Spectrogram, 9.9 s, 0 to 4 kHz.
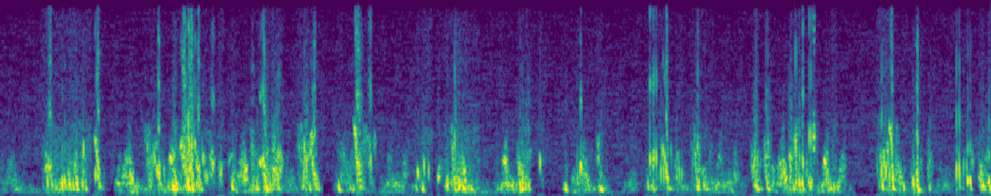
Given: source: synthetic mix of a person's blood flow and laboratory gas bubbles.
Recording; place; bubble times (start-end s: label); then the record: Doppler ultrasound of blood flow; precordium
0.43-1.08 s: bubbles
1.44-2.39 s: bubbles
2.51-2.85 s: bubbles
2.98-3.23 s: bubbles
3.36-3.79 s: bubbles
4.15-4.34 s: bubbles
4.37-4.82 s: bubbles
5.17-5.34 s: bubbles
5.38-5.46 s: bubbles
5.64-5.73 s: bubbles
5.77-5.87 s: bubbles
5.97-6.08 s: bubbles
6.46-6.87 s: bubbles
6.91-7.19 s: bubbles
7.51-7.76 s: bubbles
7.89-8.20 s: bubbles
8.32-8.40 s: bubbles
8.78-9.25 s: bubbles
9.28-9.35 s: bubbles
9.54-9.92 s: bubbles
From the record:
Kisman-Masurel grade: 343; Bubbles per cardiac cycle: rolling drumbeat, 9 or more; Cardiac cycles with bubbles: 100%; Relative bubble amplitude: loud (0.450 to 0.775); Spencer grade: 3 (all of the cardiac periods contain showers or single bubble signals, but not dominating or overriding the cardiac motion signals); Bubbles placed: only in the low amplitude regions of the cardiac cycle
